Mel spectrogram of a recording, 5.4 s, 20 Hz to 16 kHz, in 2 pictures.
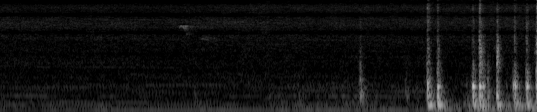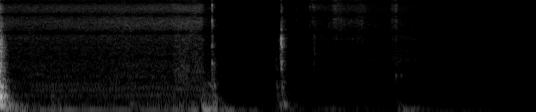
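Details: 2016 Ford Fusion driver-side door: power window motor hums, then bursts of hollow knocking from a loose object inside the door, loudest when raising the window, which sometimes sticks or catches on it; cause suspected, not confirmed.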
